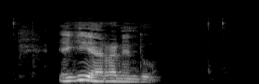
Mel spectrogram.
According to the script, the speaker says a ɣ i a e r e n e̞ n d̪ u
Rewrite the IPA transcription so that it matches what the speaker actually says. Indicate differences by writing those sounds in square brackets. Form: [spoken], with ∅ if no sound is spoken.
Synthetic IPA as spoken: [e] ɣ i a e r [a] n e̞ n d̪ u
